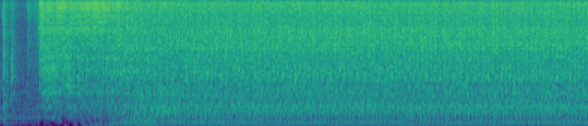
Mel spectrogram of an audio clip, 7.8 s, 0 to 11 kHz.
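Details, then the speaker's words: Used Cummins diesel swapped into a Komatsu PC40 excavator, thermostat fitted, running about 180° without overheating, injectors still weeping: short crank, then it settles straight into a steady, even idle with no knocks or misses; healthy start. "We have water in it. It's not overheating. Thermostat's in it. Seems to be running about 180 all the time."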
